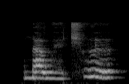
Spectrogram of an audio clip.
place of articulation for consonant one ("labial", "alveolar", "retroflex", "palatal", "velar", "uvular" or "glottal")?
alveolar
